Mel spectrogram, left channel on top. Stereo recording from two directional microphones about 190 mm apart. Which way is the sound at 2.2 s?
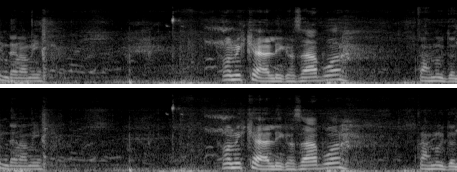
45° right (ahead or behind).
